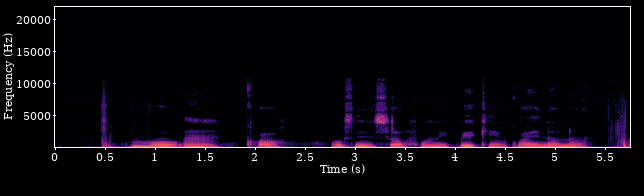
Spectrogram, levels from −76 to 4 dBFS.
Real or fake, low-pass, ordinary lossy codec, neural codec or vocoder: real; 10.8 kHz; none; none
